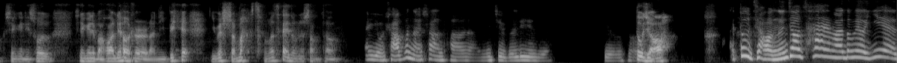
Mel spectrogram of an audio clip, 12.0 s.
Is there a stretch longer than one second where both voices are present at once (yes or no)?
no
